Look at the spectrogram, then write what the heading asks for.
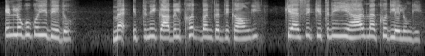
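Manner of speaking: put-on defiant young daughter. Daughter defies her grandmother.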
